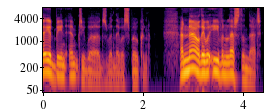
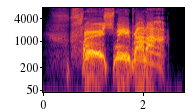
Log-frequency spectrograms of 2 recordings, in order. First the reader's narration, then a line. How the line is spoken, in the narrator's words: he roared, his mighty voice rising above the thunder of battle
